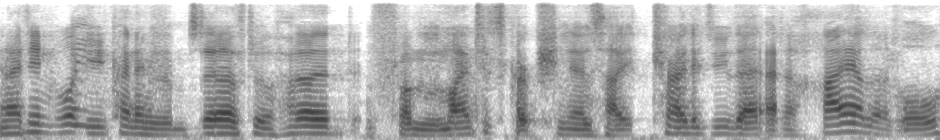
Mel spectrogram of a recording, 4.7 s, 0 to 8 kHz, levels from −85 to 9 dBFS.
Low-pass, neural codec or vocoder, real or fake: 7.2 kHz; codec, 16 kHz in and 24 kHz out, 0.6 kbps, FireRedTTS-2 codec; fake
